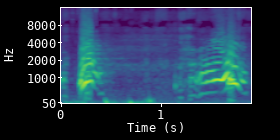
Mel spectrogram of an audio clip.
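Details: Two Miniature Schnauzer brothers, Lucky and Levi, wearing coats outdoors at 14 degrees F in Aroostook County, Maine, in December after three weeks inside; a short high whine, then a longer rising whimper, with footsteps and light ground noise.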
